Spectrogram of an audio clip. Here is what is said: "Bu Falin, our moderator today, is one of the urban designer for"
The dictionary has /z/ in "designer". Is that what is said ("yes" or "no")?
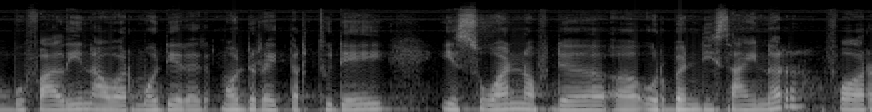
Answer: no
